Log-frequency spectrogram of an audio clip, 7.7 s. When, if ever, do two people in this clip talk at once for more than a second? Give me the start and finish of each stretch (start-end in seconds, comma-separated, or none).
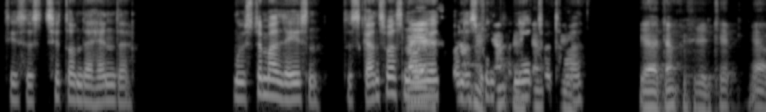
4.0-5.8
